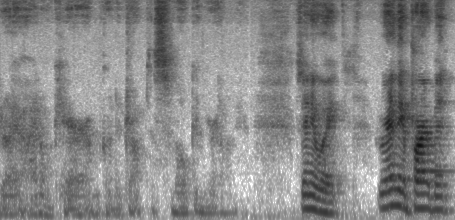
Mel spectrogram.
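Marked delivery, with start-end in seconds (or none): 0.0-2.5 mock-indifferent whispered aside, much softer; careless whisper. Retelling [name]'s don't-care attitude in a soft whisper. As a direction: hush it out like you couldn't care less. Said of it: "he just had that attitude".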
